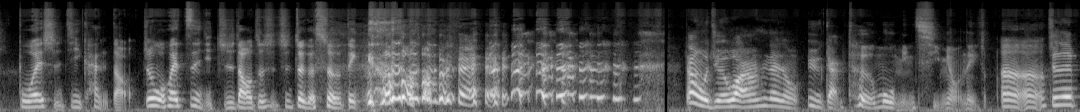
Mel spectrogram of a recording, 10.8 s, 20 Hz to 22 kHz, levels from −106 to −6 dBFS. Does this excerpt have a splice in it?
no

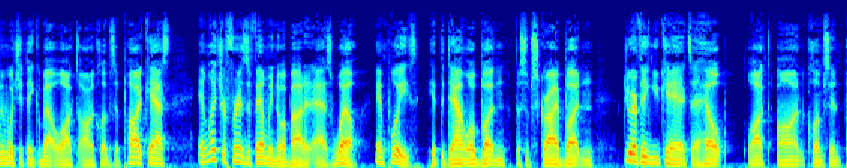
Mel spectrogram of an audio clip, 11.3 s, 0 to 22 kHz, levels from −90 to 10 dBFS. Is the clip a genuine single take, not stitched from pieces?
no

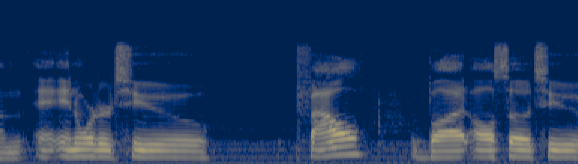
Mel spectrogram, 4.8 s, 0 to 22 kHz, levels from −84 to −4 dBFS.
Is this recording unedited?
no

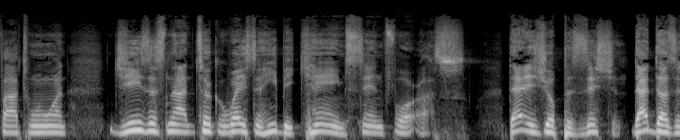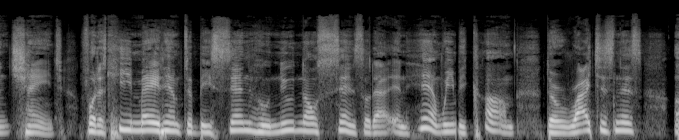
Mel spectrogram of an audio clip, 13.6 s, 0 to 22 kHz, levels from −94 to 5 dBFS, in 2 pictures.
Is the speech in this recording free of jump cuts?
no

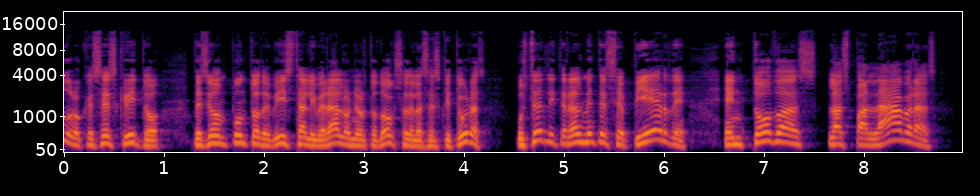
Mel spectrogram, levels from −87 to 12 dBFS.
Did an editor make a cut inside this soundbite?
no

